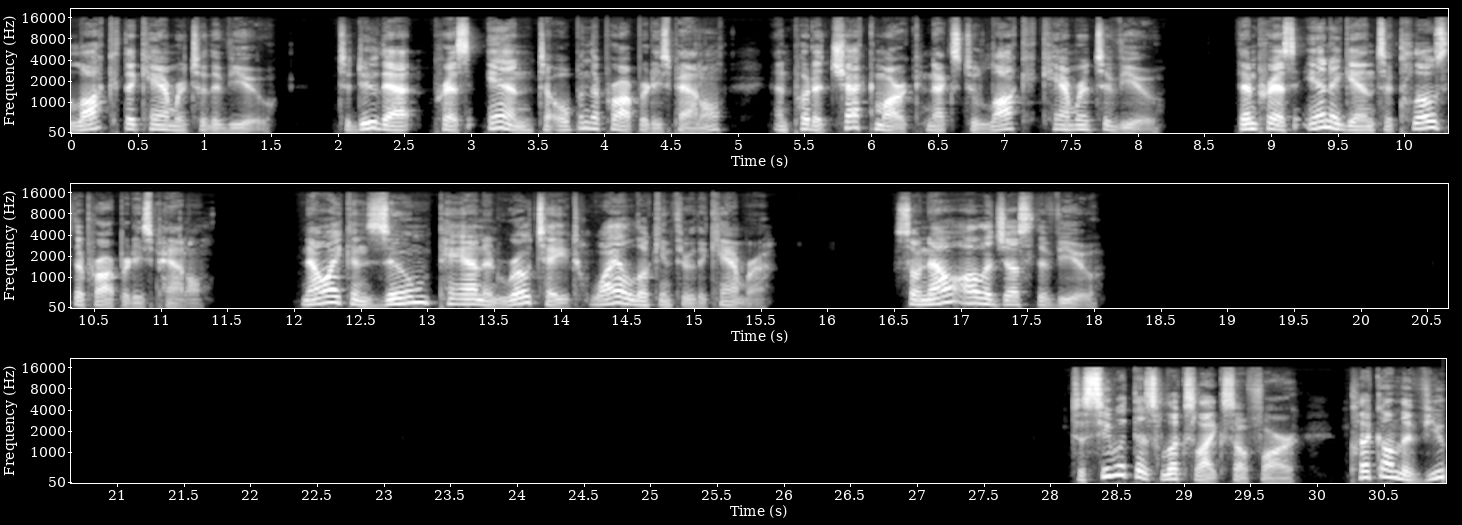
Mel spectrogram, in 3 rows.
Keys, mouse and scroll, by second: 3.0 n, 5.9 click, 9.2 n, 17.2-18.4 scroll up 6, 19.2 middle click, 23.2 shift+middle click, 26.2 shift+middle click.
